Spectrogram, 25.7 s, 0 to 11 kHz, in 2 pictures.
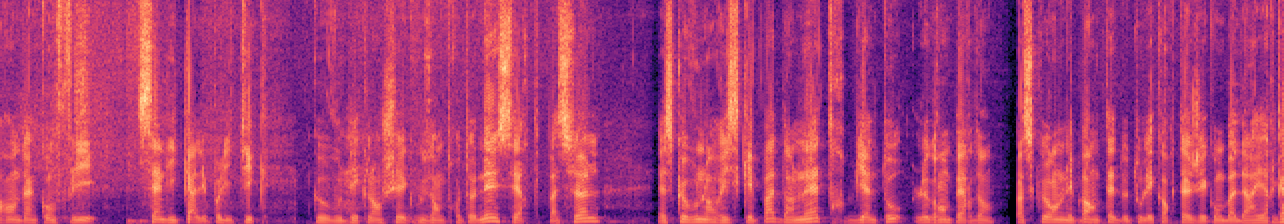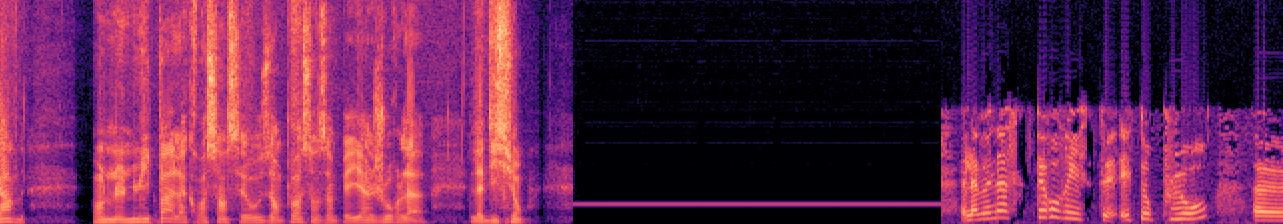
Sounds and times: Speech: 0.0s - 6.0s, 6.6s - 13.1s, 13.8s - 18.2s, 22.4s - 25.6s.

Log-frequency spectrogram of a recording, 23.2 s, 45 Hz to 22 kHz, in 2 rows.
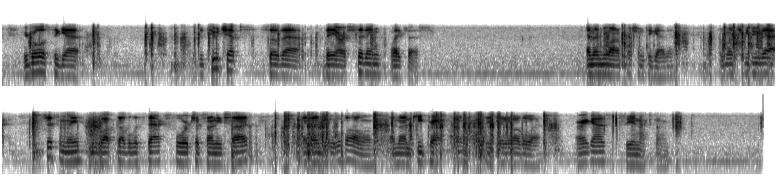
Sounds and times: Speech: 0.3s - 1.2s, 3.0s - 6.5s, 8.8s - 10.1s, 10.8s - 15.4s, 16.0s - 21.7s.

